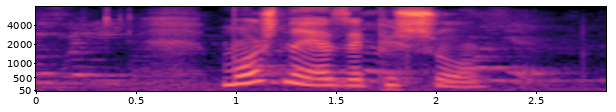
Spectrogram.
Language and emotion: Russian, neutral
